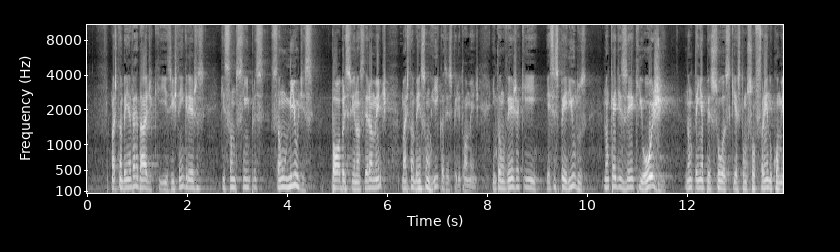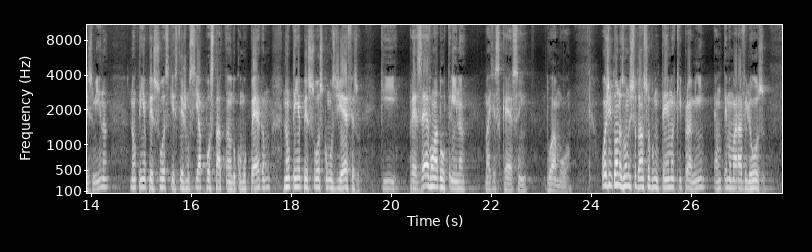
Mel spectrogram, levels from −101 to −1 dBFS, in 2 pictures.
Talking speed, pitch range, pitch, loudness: 165 wpm, 145-165 Hz, 155 Hz, -16 LUFS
